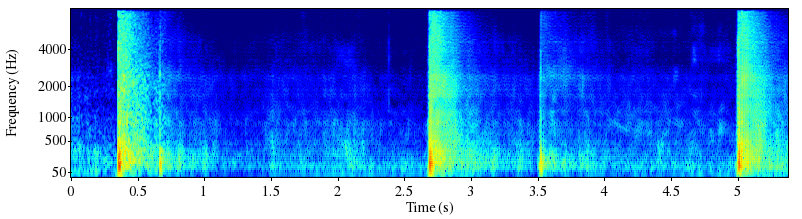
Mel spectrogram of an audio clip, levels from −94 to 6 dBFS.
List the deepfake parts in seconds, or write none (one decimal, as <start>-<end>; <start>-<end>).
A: 0.7-5.4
